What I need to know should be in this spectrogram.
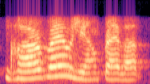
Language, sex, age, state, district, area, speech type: Assamese, female, 18-30, Assam, Dhemaji, urban, conversation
